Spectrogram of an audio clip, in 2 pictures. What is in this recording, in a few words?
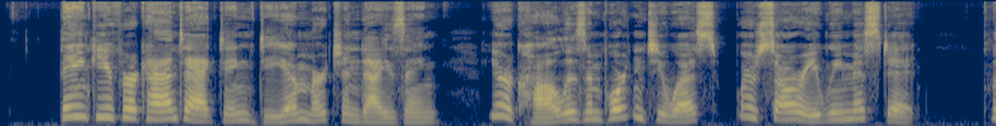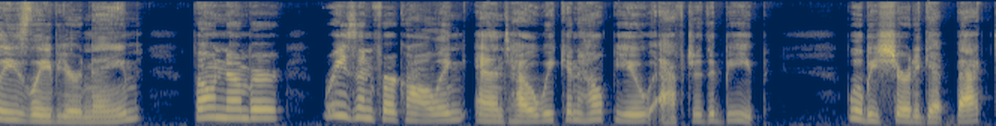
Voicemail Message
